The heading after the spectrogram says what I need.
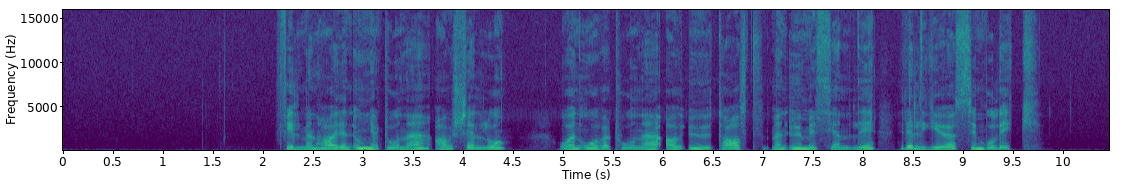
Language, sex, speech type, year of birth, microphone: Norwegian, female, read, 1962, Sennheiser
